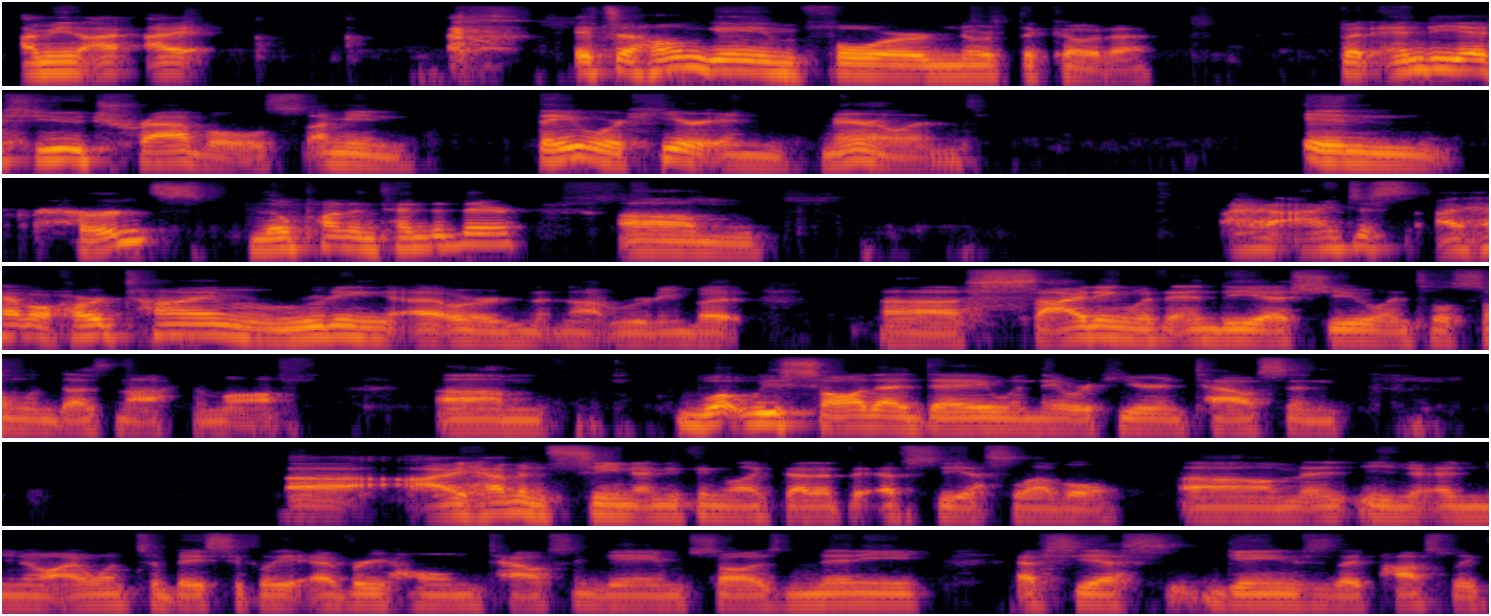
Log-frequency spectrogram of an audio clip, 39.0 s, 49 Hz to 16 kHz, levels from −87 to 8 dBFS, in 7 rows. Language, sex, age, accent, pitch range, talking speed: English, male, 30-49, American, 95-120 Hz, 155 wpm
